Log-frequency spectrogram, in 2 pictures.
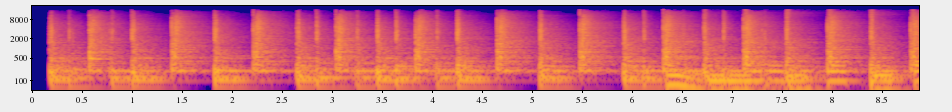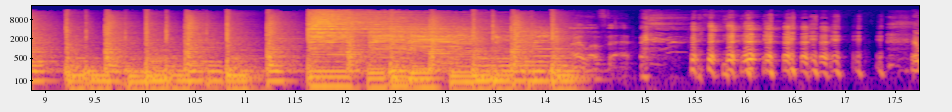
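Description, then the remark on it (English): A raw, un-EQ'd live recording of a rock band that was never mixed: loud, steady drum hits and a thick bass groove drive the song, which cuts off near the end as someone starts talking. “Now that's that's a completely un EQ'd. That's like a really basic. It was never even mixed.”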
